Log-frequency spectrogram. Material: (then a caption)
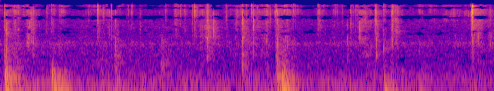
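Soap. An orange box-cutter blade cuts and scrapes thin slices off a palm-sized, solid blue bar of soap that is wet and foamy on the surface and held in one hand. The cuts come as soft, dull, low thuds with brief bright scratchy ticks over a quiet, close background, and the sound dies away quickly after each stroke.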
